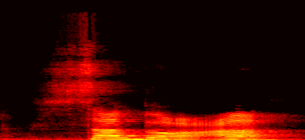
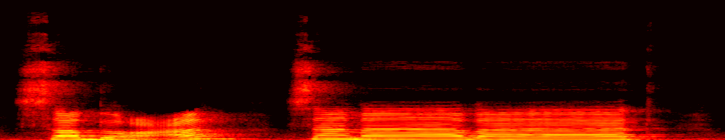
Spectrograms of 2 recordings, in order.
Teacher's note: اگر آپ اپنے لپس کو کلوز کر لیں گے تو پھر کلکلا ادا نہیں ہوگا. آپ نے با کو ہلا کر پڑھنا ہے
